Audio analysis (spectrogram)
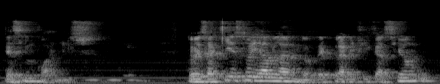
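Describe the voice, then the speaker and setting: An older man giving a classroom lecture, tired, slow and deliberate, posing rhetorical questions and pressing his points. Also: mid-range voice, expressive. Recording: roomy, dull sound with faint hum.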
